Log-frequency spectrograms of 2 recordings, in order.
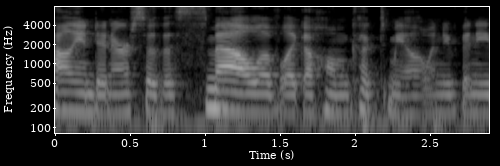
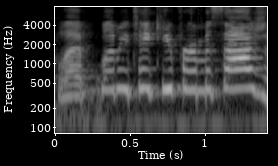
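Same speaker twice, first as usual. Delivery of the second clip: much higher, louder put-on voice; imitated host; 14 semitones higher, 8 dB louder than usual. Imitating a host offering the traveler a treat, high-pitched. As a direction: play an insistent offer in a high voice. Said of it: "someone that's like".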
